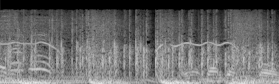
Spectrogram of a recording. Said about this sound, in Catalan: Un aplaudiment! Bravo!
